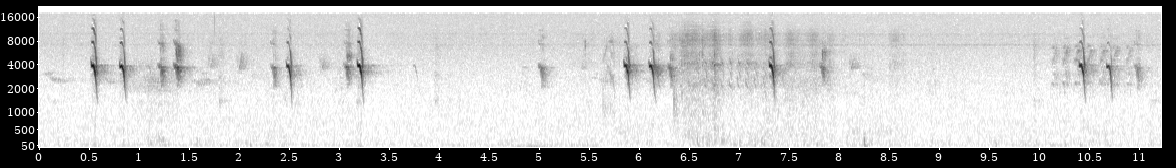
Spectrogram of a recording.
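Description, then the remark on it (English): Recorded bird calls played back: sharp, high chirps in short clusters of two or three, repeating irregularly over a quiet, low rumbling background with no talking. “Just played her back, and here's your louder calls.”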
